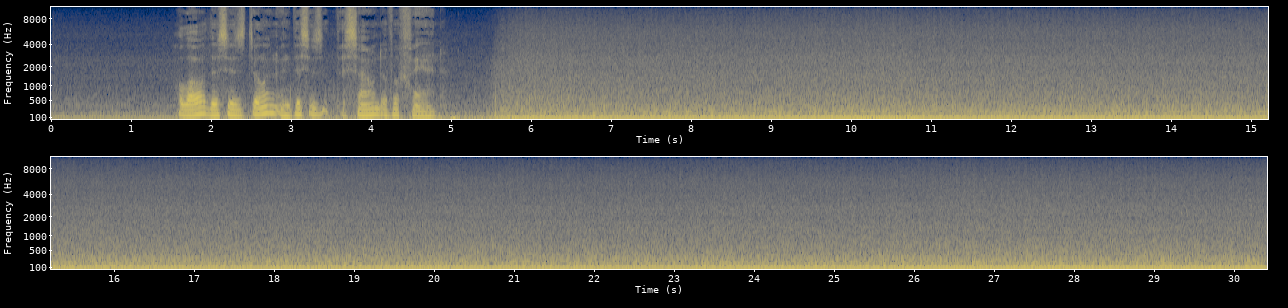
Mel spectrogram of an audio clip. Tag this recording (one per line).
blowing
wind
fan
